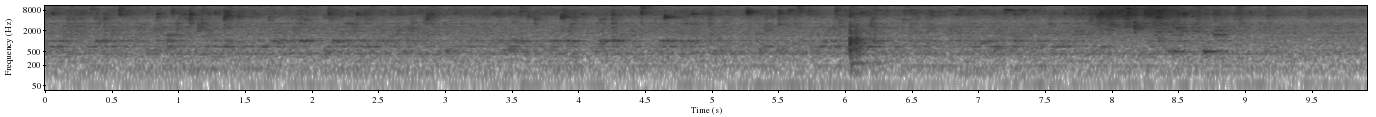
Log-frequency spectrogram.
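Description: Tamarind water being poured from a steel bowl into a kadai of oil-fried brinjals, with a single sharp knock about six seconds in.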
